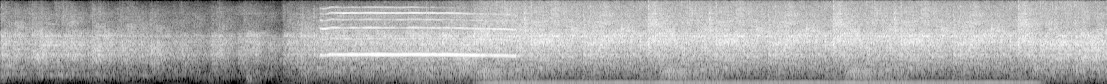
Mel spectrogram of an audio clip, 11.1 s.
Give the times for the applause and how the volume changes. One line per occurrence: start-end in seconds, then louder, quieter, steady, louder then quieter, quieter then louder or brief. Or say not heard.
0.0-11.0 louder.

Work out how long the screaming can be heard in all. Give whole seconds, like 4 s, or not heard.
2 s.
